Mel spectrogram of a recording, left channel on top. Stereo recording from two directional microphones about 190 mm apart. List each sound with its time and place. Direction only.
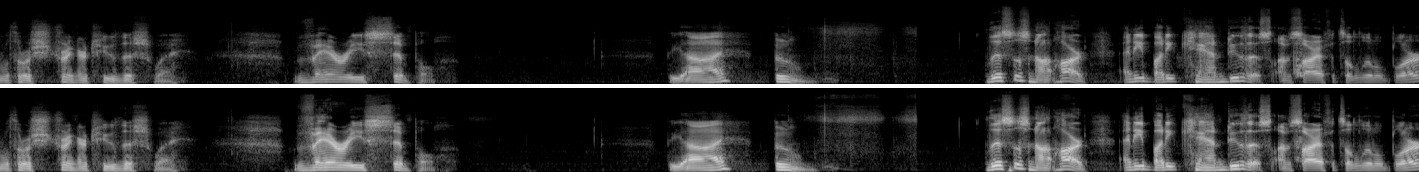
0.0 s speech: 35° right (ahead or behind)
2.4 s speech: 50° right (ahead or behind)
6.7 s speech: 40° right (ahead or behind)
